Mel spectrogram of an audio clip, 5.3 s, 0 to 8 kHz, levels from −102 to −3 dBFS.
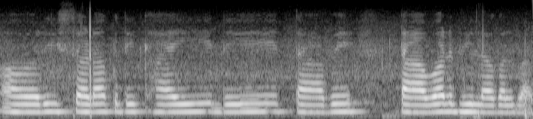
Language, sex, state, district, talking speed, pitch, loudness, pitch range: Bhojpuri, female, Bihar, East Champaran, 125 wpm, 195 Hz, -21 LUFS, 190-200 Hz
